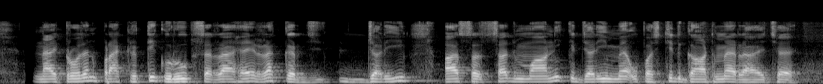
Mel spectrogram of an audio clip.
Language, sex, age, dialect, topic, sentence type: Maithili, male, 60-100, Southern/Standard, agriculture, statement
